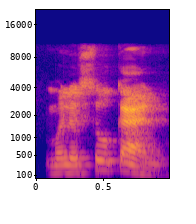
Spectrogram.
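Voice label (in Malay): "melesukan", Malay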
